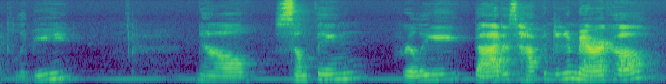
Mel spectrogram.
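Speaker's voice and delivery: put-on very gentle bedside tone. Recalling being woken at her bed with bad news, quoting the woman very gently. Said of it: "she very gently was like".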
